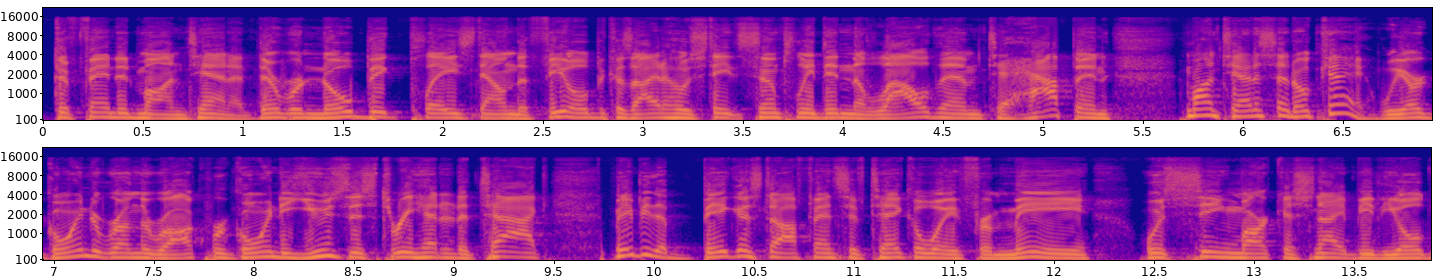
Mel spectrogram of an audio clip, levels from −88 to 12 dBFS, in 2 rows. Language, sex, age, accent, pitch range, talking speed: English, male, 20-39, American, 140-165 Hz, 215 wpm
